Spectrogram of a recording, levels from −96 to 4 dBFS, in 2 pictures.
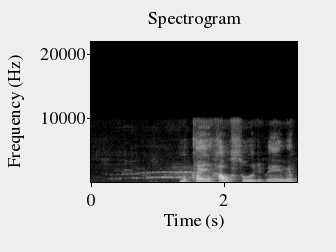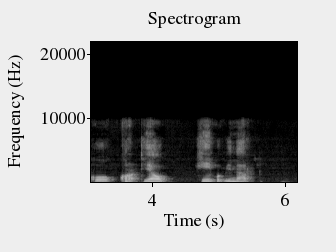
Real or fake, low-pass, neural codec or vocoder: fake; 9.9 kHz; codec, 44.1 kHz, 7.8 kbps, Pupu-Codec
